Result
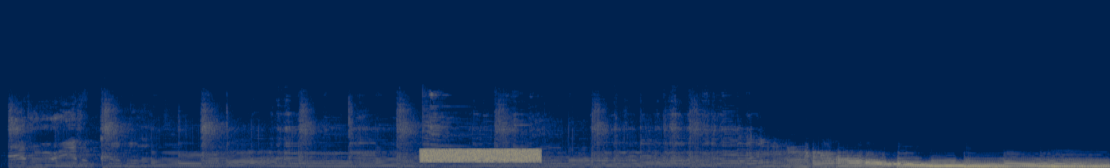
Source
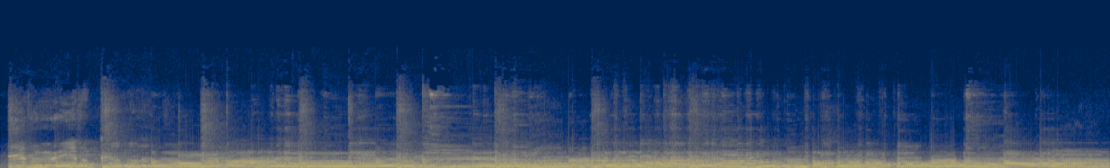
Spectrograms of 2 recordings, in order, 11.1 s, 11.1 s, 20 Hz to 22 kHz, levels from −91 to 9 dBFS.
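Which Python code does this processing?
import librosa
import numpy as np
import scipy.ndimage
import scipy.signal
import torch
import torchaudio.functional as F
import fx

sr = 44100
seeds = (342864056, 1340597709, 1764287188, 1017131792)

y = fx.filter_sweep_bandpass(x, sr, from_hz=5200.0, to_hz=340.0, start_s=7.32, end_s=9.4, q=3.6)
y = fx.spec_paint(y, sr, seeds[0], shape='noise', start_s=4.19, length_s=1.22, low_hz=940.0, high_hz=2500.0, level_db=-23.0)
y = F.gain(torch.from_numpy(y), -7.5).numpy()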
